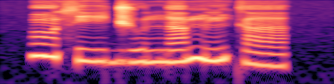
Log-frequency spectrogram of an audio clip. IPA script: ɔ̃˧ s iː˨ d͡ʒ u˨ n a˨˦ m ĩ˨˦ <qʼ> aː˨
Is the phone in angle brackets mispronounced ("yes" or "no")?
yes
